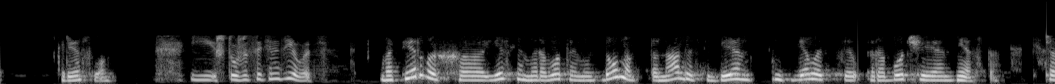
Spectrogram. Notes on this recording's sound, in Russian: Большинство программ мы сейчас делаем из дома. Вместо прямого эфира – записи интервью по телефону, вместо гостей в студии – телефонные собеседники, вместо микрофона – диктофон. А потом – многочасовой монтаж на компьютере.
